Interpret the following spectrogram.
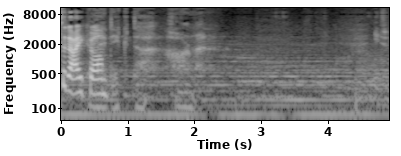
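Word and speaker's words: Eikon: the strength to conjure their icon he pronounced it icon adct Harmon he did not command to have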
